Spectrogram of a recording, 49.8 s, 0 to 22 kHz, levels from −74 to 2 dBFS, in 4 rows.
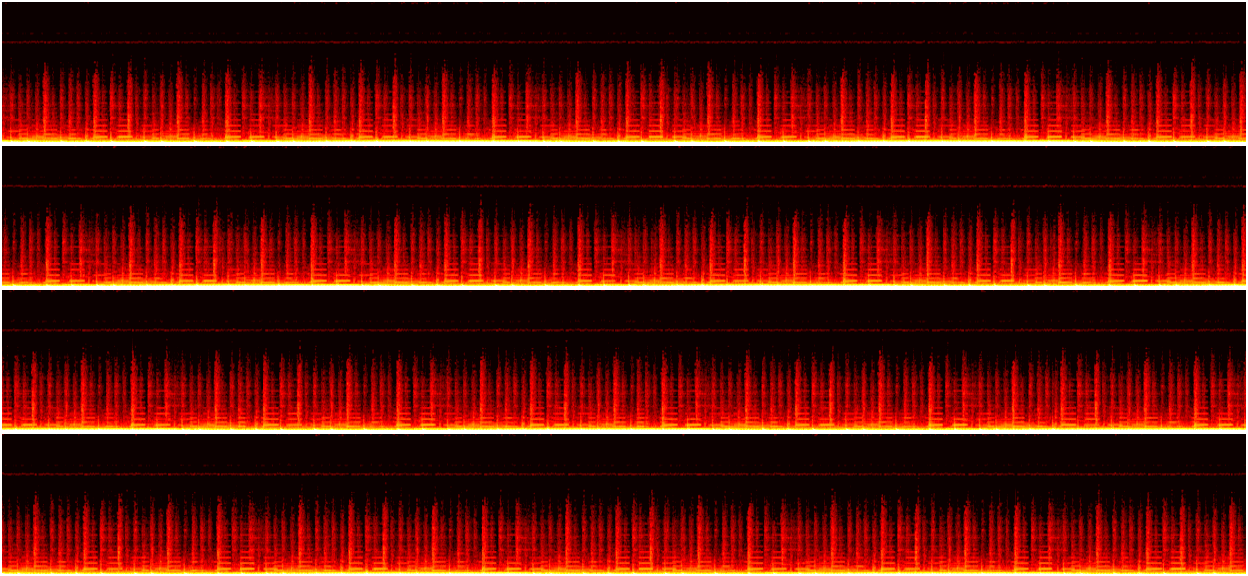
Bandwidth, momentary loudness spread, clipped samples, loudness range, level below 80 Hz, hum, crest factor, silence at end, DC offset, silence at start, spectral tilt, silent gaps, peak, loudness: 9 kHz; 6 LU; under 0.1%; 3 LU; -22 dBFS; none; 12 dB; 0 s; 1%; 0 s; -8.5 dB/octave; none; 0 dBFS; -12 LUFS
